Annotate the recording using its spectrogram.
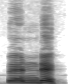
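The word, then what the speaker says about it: pendek: শব্দটি লেখার ক্ষেত্রে লিখতে হয় পেন্ডেক, তবে এর সঠিক উচ্চারণ হবে পেন্ডে।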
